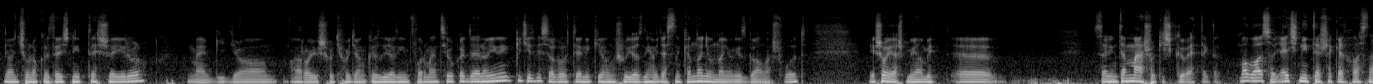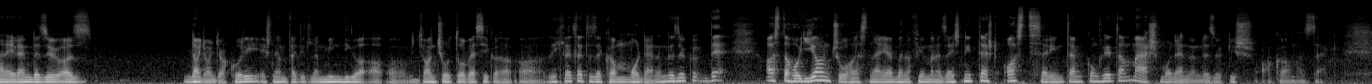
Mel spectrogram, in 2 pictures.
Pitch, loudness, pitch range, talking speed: 115 Hz, -25 LUFS, 105-130 Hz, 175 wpm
